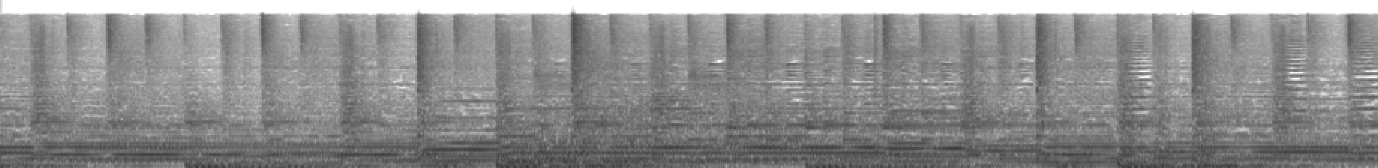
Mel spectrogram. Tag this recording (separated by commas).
Video game music, Music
